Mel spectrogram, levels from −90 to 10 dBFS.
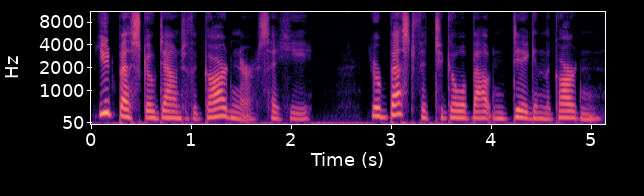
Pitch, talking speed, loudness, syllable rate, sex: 190 Hz, 235 wpm, -22 LUFS, 5.6 syllables/s, female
